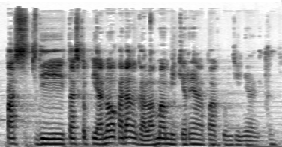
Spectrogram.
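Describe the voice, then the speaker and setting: A man's voice: medium pitch, fairly even intonation, fairly quick. A man with a Jakarta Indonesian accent hosting a casual podcast chat, informal and often repeating short affirmations. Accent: Indonesian, Jakarta colloquial. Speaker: podcast host. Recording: echoey hall sound, music behind.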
